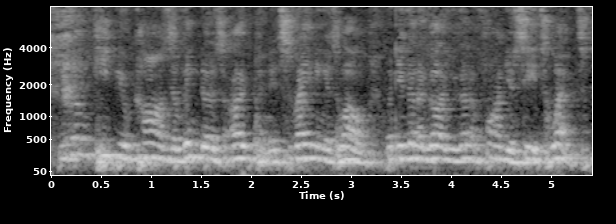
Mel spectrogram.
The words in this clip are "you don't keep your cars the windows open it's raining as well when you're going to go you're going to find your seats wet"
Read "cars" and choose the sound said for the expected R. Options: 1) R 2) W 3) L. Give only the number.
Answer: 1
